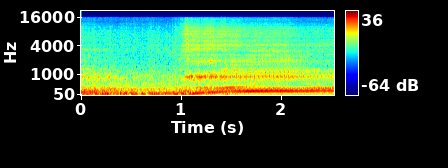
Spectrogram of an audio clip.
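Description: A drag car's engine revs up sharply and roars at high pitch.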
